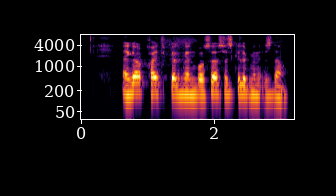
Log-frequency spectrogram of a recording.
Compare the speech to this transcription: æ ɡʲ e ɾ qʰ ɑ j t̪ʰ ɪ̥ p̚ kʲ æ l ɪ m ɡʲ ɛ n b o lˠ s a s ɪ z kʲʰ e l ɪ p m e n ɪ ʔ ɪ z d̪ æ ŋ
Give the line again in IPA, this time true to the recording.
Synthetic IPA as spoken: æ ɡʲ æ ɾ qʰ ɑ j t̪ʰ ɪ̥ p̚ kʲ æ l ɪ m ɡʲ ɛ n b o lˠ s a s ɪ z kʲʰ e l ɪ p m e n ɪ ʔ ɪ z d̪ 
